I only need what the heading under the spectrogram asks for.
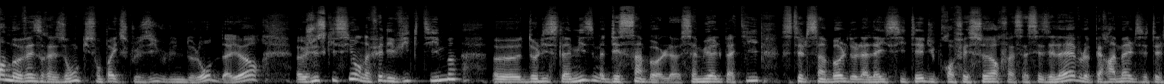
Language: French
